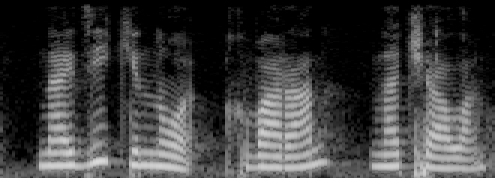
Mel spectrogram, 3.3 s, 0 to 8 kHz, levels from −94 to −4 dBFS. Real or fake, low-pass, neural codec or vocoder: real; 7.2 kHz; none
